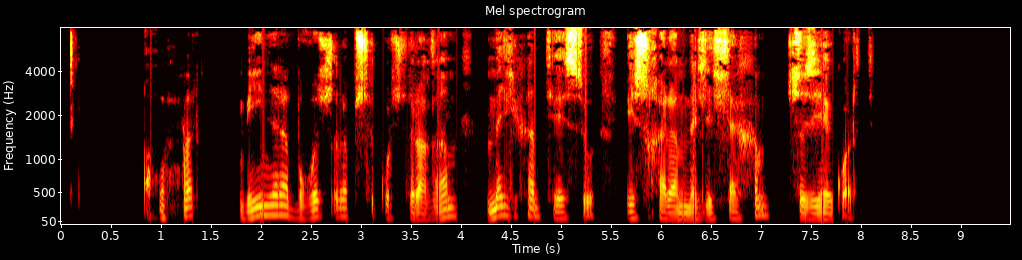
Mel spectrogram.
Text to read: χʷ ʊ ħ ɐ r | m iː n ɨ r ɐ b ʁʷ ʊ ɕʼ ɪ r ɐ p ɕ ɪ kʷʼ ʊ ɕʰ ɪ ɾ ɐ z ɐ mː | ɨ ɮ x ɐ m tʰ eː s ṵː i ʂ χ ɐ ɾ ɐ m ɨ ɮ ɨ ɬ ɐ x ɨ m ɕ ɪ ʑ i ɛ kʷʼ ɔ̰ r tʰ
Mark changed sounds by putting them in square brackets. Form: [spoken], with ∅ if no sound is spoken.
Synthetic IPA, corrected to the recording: χʷ ʊ ħ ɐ r | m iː n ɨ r ɐ b ʁʷ ʊ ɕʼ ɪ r ɐ p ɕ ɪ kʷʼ ʊ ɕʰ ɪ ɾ ɐ [ʁ] ɐ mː | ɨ ɮ x ɐ m tʰ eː s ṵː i [ɕ] χ ɐ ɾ ɐ m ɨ ɮ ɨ ɬ ɐ x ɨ m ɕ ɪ [z] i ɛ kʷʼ ɔ̰ r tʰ

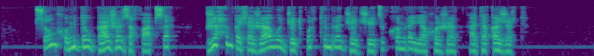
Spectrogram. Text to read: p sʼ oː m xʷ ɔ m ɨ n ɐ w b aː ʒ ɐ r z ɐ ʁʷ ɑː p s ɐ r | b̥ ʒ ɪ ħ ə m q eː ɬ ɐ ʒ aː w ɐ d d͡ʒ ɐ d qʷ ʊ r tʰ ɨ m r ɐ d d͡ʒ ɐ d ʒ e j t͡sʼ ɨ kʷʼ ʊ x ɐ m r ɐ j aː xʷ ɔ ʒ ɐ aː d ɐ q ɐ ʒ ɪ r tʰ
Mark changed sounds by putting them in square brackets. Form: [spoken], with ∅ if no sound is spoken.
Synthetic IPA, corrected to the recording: p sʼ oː m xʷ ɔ m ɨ [d] ɐ w b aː ʒ ɐ r z ɐ [χʷ] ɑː p s ɐ r | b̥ ʒ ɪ ħ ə m q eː ɬ ɐ ʒ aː w ɐ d d͡ʒ ɐ d qʷ ʊ r tʰ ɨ m r ɐ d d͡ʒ ɐ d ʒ e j t͡sʼ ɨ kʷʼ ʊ x ɐ m r ɐ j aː xʷ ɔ ʒ ɐ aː d ɐ q ɐ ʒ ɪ r tʰ

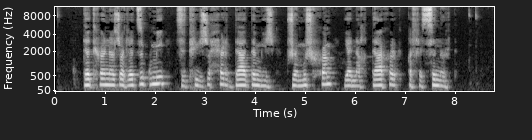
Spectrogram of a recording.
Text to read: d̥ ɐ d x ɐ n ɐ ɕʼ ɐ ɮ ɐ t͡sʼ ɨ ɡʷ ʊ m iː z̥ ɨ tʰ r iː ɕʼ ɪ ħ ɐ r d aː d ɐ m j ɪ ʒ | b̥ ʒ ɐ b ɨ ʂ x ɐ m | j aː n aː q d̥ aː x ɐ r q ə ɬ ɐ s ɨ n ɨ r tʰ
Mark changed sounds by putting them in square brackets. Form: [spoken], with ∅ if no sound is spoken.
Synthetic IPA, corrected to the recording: d̥ ɐ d x ɐ n ɐ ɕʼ ɐ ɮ ɐ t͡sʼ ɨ ɡʷ ʊ m iː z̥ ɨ tʰ r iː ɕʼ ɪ ħ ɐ r d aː d ɐ m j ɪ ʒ | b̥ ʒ ɐ [m] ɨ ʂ x ɐ m | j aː n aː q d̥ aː x ɐ r q ə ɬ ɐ s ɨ n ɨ r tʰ

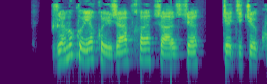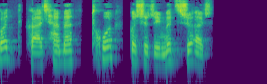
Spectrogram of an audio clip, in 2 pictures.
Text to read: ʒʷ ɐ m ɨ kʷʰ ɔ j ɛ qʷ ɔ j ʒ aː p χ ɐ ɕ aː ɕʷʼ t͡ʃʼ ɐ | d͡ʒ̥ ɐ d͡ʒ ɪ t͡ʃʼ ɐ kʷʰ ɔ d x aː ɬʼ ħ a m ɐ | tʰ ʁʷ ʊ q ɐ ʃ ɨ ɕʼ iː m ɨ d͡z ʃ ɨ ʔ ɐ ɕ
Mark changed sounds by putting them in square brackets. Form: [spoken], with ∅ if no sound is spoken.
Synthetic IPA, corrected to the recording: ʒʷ ɐ m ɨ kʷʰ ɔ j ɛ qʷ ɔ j ʒ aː p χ ɐ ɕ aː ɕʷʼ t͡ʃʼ ɐ | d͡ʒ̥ ɐ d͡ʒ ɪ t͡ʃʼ ɐ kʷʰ ɔ d x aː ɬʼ ħ a m ɐ | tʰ [χʷ] ʊ q [ə] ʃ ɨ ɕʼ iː m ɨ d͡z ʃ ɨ ʔ ɐ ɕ

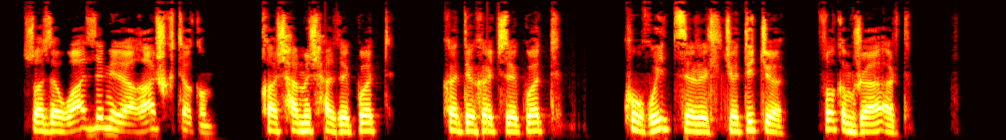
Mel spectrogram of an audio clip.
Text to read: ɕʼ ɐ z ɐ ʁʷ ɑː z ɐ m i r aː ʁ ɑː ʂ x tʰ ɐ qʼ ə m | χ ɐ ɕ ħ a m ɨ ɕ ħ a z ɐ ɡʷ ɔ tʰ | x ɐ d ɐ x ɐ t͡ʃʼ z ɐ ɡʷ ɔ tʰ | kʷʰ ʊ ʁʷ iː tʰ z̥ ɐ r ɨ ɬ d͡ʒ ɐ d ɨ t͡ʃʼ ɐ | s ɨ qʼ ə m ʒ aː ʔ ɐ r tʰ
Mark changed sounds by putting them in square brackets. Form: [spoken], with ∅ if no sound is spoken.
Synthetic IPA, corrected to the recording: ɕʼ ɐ z ɐ ʁʷ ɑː z ɐ m i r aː ʁ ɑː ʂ x tʰ ɐ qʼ ə m | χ ɐ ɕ ħ a m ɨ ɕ ħ a z ɐ ɡʷ ɔ tʰ | x ɐ d ɐ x ɐ t͡ʃʼ z ɐ ɡʷ ɔ tʰ | kʷʰ ʊ ʁʷ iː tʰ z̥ ɐ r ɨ ɬ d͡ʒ ɐ d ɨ t͡ʃʼ ɐ | [f] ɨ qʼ ə m ʒ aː ʔ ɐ r tʰ

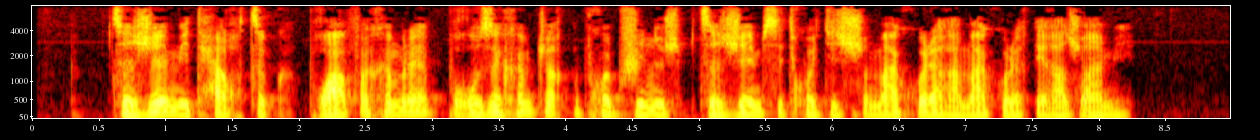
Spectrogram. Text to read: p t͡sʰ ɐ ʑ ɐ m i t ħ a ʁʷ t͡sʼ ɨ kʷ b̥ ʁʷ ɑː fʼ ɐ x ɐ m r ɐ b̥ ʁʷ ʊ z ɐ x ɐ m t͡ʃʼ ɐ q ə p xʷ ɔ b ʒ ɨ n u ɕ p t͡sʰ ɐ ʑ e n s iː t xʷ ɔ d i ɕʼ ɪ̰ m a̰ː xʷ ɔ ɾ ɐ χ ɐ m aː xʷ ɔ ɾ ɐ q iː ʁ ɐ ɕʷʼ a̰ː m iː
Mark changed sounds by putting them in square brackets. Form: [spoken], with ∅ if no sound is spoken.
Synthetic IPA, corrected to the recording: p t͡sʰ ɐ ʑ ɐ m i t ħ a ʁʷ t͡sʼ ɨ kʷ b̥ ʁʷ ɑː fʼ ɐ x ɐ m r ɐ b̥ ʁʷ ʊ z ɐ x ɐ m t͡ʃʼ ɐ q ə p xʷ ɔ b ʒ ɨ n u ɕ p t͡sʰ ɐ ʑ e [m] s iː t xʷ ɔ d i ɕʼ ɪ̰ m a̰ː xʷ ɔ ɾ ɐ [ʁ] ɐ m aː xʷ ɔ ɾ ɐ q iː ʁ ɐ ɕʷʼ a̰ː m iː

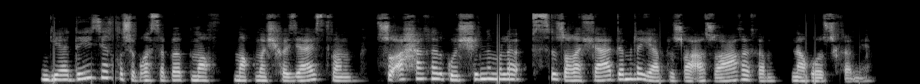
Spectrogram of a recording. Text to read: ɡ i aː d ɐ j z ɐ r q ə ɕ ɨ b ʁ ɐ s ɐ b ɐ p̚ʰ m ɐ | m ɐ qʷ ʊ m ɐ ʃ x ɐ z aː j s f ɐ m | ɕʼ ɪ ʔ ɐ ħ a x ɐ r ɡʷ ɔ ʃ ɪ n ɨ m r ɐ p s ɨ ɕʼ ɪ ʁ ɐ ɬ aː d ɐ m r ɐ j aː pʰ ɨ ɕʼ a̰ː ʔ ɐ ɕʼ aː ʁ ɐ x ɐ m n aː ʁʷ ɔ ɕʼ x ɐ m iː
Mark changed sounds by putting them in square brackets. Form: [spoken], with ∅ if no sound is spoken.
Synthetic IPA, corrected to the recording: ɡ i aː d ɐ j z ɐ r q ə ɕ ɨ b ʁ ɐ s ɐ b ɐ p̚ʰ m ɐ | m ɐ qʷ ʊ m ɐ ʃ x ɐ z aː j s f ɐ m | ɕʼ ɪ ʔ ɐ ħ a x ɐ r ɡʷ ɔ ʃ ɪ n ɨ m r ɐ p s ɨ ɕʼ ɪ ʁ ɐ ɬ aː d ɐ m r ɐ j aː pʰ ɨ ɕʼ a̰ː ʔ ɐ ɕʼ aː ʁ ɐ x ɐ m n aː ʁʷ ɔ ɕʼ x ɐ m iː

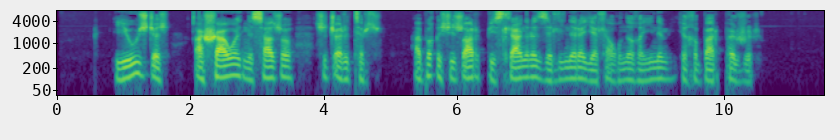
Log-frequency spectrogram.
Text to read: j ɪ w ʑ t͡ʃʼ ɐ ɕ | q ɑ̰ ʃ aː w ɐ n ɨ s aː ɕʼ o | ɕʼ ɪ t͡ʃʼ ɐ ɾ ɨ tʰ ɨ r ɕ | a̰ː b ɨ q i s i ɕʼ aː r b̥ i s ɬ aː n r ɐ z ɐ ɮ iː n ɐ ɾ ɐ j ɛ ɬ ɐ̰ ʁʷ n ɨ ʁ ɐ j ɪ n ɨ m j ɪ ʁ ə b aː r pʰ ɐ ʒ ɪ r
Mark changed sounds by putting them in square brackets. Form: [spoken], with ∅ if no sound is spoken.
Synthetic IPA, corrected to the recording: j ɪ w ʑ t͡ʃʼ ɐ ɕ | q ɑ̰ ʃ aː w ɐ n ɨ s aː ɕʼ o | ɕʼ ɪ t͡ʃʼ ɐ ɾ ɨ tʰ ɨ r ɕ | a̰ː b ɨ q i [ʃ] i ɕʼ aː r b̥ i s ɬ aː n r ɐ z ɐ ɮ iː n ɐ ɾ ɐ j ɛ ɬ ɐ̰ ʁʷ n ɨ ʁ ɐ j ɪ n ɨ m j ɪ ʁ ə b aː r pʰ ɐ ʒ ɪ r

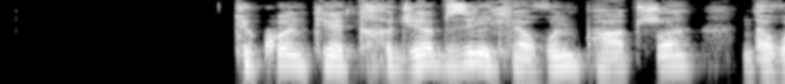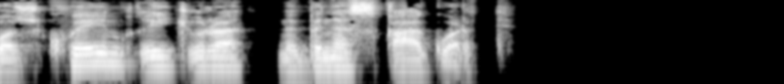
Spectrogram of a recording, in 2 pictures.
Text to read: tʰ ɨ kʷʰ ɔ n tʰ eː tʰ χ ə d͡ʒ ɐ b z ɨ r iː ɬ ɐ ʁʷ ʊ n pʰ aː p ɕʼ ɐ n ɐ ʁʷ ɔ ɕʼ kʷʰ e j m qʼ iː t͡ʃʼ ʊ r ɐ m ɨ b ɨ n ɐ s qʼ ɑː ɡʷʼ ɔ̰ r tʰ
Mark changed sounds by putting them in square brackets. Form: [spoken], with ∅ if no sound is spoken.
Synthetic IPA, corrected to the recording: tʰ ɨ kʷʰ ɔ n tʰ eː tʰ χ ə d͡ʒ ɐ b z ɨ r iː ɬ ɐ ʁʷ ʊ n pʰ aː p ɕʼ ɐ n ɐ ʁʷ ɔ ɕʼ kʷʰ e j m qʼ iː t͡ʃʼ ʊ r ɐ m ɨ b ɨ n ɐ s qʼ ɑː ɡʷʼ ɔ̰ r tʰ

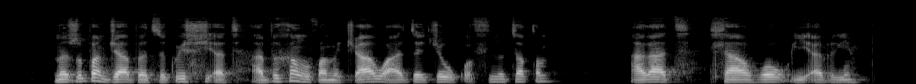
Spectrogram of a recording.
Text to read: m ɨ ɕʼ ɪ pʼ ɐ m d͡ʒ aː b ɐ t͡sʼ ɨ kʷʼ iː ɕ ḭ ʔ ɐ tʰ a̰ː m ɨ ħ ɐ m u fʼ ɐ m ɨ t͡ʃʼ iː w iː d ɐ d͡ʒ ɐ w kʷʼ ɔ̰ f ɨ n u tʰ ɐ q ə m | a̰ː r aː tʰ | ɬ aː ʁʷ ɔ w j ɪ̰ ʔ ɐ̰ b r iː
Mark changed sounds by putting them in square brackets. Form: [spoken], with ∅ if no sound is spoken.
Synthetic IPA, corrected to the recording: m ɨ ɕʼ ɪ pʼ ɐ m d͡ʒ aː b ɐ t͡sʼ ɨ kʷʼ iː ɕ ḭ ʔ ɐ tʰ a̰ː [b] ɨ [x] ɐ m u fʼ ɐ m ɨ t͡ʃʼ [aː] w [aː] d ɐ d͡ʒ ɐ w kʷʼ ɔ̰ f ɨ n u tʰ ɐ q ə m | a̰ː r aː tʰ | ɬ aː ʁʷ ɔ w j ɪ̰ ʔ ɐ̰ b r iː

